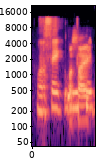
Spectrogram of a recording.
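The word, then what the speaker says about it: mosaicplasty: This, then yeah, microplasty. Yeah, this one has to be one second. What do How do you say that? Microplasty, right? Mosaic plasty, mosaic plasty, mosaic plasty, okay.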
